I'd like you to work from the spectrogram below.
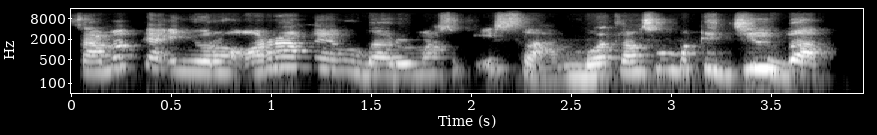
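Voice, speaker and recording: A man's voice: high voice, moderate pace, breathy edge. Young man chatting in slang. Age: young adult. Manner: slangy, animated, acts out quoted voices. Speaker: webinar speaker. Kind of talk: casual storytelling talk.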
